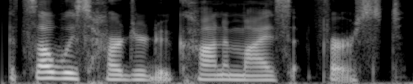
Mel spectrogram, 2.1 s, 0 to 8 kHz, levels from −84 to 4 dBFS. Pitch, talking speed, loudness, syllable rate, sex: 175 Hz, 205 wpm, -21 LUFS, 6.6 syllables/s, female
